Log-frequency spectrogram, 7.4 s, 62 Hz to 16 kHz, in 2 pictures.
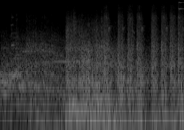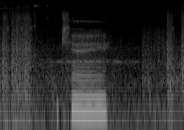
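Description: Gunfire in the 007 Agent Under Fire video game, Poseidon mission: rapid volleys of shots rattle off in quick succession for several seconds, with a brief electronic tone near the end and a single short spoken word over it.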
